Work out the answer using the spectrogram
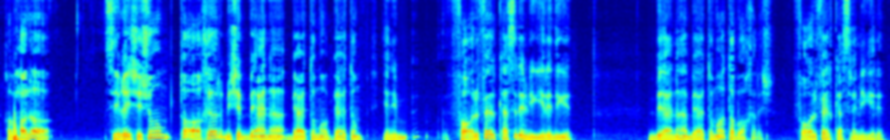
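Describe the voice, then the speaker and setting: A male teacher delivers a grammar lecture in a medium-pitched voice with a rough, gravelly edge. Speaking patiently with long pauses, he recites verb forms one after another in steady drills and checks in with his students along the way.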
